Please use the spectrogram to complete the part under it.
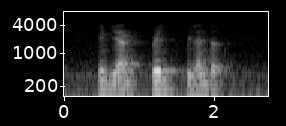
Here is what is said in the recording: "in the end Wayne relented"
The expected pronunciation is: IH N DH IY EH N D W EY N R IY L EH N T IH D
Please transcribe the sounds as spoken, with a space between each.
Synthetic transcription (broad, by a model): IH N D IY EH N W EY N W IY L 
